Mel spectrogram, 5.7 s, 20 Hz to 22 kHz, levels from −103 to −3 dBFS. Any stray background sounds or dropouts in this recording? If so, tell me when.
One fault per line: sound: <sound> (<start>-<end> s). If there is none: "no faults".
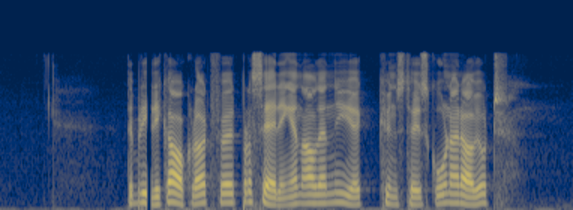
sound: dropout (1.5-1.5 s)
